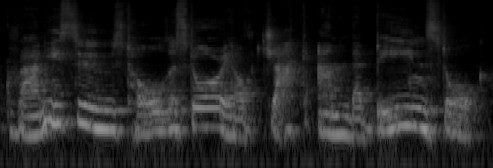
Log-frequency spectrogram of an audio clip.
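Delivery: ordinary delivery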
